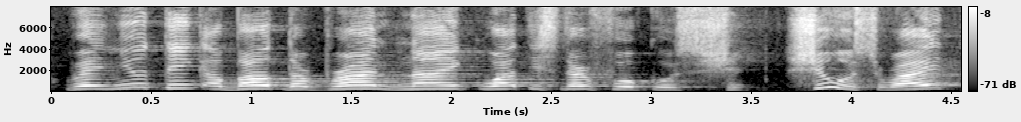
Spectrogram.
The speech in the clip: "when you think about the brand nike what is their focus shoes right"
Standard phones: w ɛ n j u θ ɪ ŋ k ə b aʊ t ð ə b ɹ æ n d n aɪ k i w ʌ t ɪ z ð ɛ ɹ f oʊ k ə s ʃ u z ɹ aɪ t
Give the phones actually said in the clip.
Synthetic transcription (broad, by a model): w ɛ n j u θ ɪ ŋ k ə b aʊ t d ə b ɹ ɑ n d n aɪ k w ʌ t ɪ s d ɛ ɹ f oʊ k ə s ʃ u s ɹ aɪ t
